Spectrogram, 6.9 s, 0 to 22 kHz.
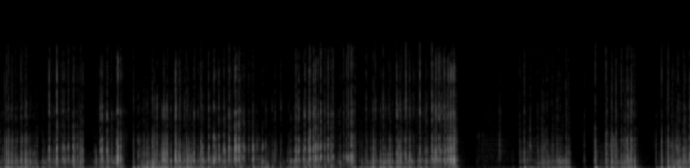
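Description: Long nails scratch firmly across a flat, iridescent faux snakeskin mat of embossed reptile-pattern synthetic leather. The result is a dense, raspy scratching texture of rapid strokes spanning low to bright tones. It stops in brief pauses near 1.3, 4.6–5.2, 5.8 and 6.5 seconds.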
